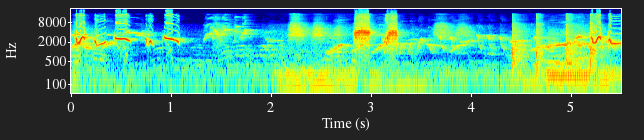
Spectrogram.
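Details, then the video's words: Greater green leafbird singing to provoke a rival: quick, loud whistled notes, then a rough buzzy burst over a low humming background, and bright whistles returning at the end. "CUCAK IJO GACOR MEMANCING EMOSI LAWAN BIKIN PANAS CUCAK IJO LAWAN"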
